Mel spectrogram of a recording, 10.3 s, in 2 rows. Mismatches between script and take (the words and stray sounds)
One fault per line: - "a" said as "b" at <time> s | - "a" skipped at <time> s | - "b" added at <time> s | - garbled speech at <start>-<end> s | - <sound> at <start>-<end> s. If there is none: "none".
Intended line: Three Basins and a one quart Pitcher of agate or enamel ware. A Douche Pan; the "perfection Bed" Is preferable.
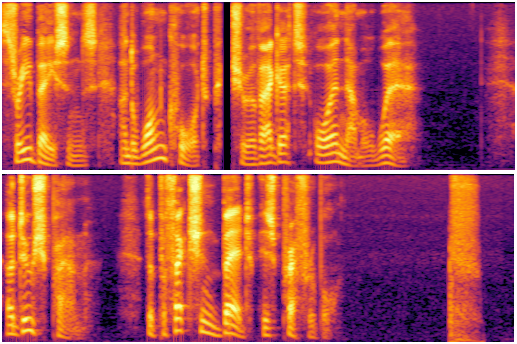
- dropout at 2.2-2.3 s
- breath at 9.6-10.0 s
